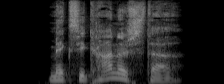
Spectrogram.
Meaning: inflection of mexikanisch: 1. strong/mixed nominative masculine singular superlative degree 2. strong genitive/dative feminine singular superlative degree 3. strong genitive plural superlative degree
- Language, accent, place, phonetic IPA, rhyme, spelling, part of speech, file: German, Germany, Berlin, [mɛksiˈkaːnɪʃstɐ], -aːnɪʃstɐ, mexikanischster, adjective, De-mexikanischster.ogg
